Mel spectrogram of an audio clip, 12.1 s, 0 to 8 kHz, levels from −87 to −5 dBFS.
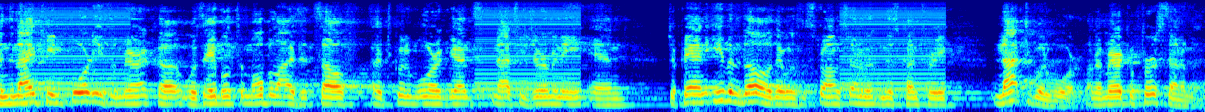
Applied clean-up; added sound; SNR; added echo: none; Alarm; 13 dB; reverberation time 1.6 s.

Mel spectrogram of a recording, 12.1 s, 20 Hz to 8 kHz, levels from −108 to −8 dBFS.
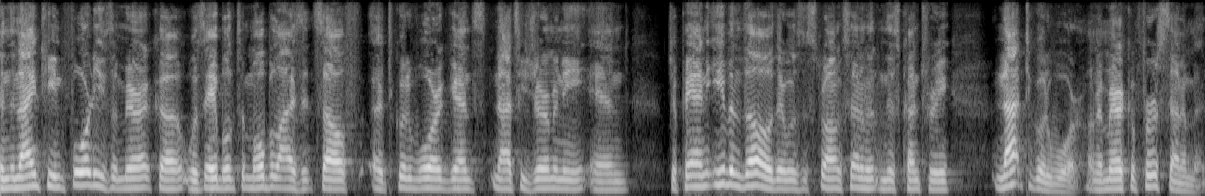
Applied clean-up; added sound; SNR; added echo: none; none; none; none.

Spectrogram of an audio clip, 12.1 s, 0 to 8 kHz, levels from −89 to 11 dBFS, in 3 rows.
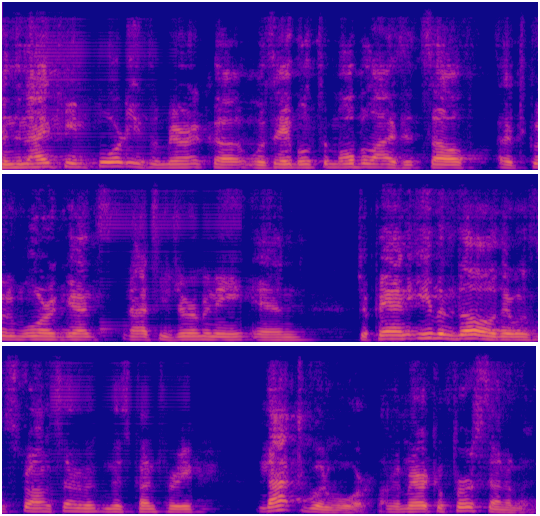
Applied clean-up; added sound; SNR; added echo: neural mask model DeepFilterNet 3.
